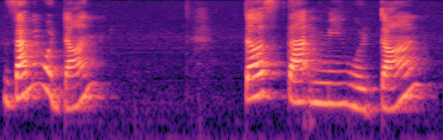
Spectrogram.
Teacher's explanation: when does and that are together we drop the first two sounds of does and the first sound of that so we're left with Z that me we're done that me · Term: dropping sounds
